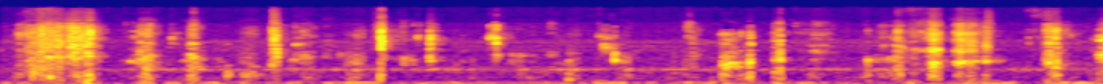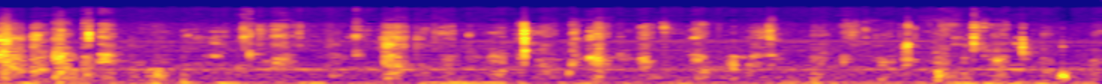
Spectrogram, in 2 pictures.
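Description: A crunchy bite into a frost-covered frozen cucumber, loudest right at the start, followed by close-up crisp crunching and chewing with many small crackles.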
